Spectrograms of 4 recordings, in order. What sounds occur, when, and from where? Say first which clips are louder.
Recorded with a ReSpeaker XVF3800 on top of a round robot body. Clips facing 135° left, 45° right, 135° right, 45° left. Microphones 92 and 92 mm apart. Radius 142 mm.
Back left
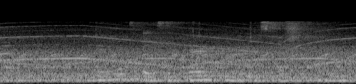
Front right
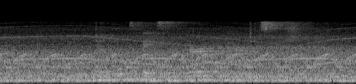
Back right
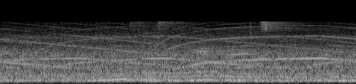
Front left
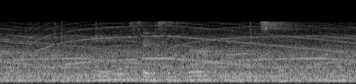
0.8 s a woman speaking: front right 1 dB, front left 3 dB; 45° left, 2.5 m; by 3.5 s 95° left, 3.5 m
